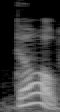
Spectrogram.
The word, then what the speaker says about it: dull: do we pronounce dull dull use the short a sound like cup and up d d dull plus the dark L dull the dark L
